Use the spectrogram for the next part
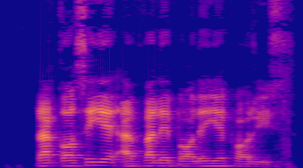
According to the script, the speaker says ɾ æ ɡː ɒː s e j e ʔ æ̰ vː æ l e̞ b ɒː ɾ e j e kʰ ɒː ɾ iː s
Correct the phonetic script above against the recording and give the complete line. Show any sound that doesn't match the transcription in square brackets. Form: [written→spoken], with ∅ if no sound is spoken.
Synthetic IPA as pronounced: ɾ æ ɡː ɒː s e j e ʔ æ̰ vː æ l e̞ b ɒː [ɾ→l] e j e [kʰ→pʰ] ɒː ɾ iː s

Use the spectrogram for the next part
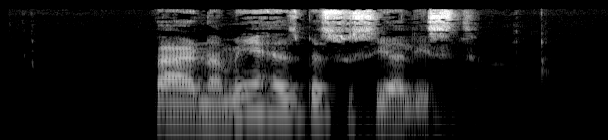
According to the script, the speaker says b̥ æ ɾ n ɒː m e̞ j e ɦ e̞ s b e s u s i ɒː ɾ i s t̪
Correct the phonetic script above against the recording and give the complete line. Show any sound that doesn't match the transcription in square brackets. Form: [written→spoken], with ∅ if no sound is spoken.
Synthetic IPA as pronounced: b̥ æ ɾ n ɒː m e̞ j e ɦ e̞ [s→z] b e s u s i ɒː [ɾ→l] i s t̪

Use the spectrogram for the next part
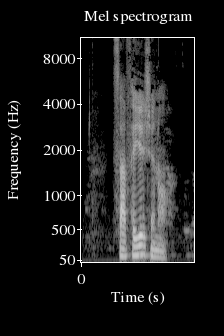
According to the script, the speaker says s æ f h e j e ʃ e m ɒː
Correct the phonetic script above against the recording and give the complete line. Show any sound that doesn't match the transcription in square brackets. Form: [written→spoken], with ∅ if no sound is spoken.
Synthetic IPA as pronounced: s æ f h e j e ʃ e [m→n] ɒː

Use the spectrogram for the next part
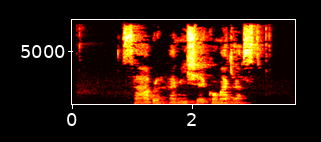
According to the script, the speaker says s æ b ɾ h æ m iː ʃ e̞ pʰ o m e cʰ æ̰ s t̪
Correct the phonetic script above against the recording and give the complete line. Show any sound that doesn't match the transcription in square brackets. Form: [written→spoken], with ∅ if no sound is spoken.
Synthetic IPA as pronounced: s æ b ɾ h æ m iː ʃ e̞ [pʰ→kʰ] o m [e→æ] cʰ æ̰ s t̪

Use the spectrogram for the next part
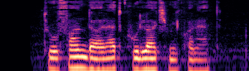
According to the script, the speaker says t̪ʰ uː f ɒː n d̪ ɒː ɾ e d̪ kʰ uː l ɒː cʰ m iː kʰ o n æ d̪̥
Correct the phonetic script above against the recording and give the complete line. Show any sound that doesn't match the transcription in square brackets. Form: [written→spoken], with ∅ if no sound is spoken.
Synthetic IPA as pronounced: t̪ʰ uː f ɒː n d̪ ɒː ɾ [e→æ] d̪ kʰ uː l ɒː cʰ m iː kʰ o n æ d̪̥

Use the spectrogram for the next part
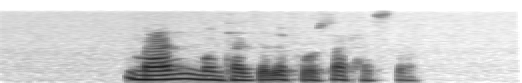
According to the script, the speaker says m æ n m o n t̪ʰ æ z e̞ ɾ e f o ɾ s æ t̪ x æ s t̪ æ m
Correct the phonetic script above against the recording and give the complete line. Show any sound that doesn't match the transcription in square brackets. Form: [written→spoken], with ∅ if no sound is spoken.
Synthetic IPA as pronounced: m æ n m o n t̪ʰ æ z e̞ ɾ e f o ɾ s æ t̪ [x→h] æ s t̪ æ m

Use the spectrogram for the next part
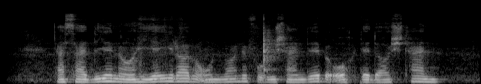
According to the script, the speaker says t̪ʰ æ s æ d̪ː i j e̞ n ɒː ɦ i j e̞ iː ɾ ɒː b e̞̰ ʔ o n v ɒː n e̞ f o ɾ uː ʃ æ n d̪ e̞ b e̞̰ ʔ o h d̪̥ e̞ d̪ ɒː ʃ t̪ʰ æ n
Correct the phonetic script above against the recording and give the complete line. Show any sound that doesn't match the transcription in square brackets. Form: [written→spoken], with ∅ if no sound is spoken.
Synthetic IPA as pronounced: t̪ʰ æ s æ d̪ː i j e̞ n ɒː ɦ i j e̞ iː ɾ ɒː b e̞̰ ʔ o n v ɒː n e̞ f o ɾ uː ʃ æ n d̪ e̞ b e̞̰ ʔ o h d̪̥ e̞ d̪ ɒː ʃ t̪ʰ æ n

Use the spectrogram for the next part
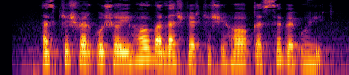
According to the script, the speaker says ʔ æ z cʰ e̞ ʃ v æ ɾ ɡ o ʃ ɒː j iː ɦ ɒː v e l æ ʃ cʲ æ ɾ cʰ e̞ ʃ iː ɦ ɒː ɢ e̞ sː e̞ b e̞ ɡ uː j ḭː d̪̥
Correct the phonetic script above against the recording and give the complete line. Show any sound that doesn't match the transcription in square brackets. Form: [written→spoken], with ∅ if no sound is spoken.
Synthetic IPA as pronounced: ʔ æ z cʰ e̞ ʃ v æ ɾ ɡ o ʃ ɒː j iː ɦ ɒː v [e→æ] l æ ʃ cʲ æ ɾ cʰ e̞ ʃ iː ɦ ɒː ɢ e̞ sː e̞ b e̞ ɡ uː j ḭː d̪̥

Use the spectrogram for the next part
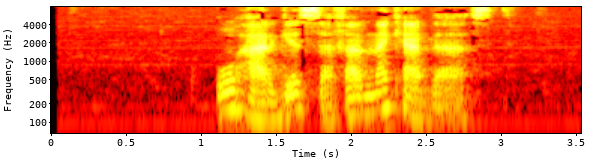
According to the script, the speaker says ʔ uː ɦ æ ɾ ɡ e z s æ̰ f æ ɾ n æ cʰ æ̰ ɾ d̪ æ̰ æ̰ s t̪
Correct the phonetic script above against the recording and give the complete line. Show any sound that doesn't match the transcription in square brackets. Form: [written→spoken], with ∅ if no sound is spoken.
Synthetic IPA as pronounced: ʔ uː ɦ æ ɾ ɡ e z s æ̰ f æ ɾ n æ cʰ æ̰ ɾ d̪ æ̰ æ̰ s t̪

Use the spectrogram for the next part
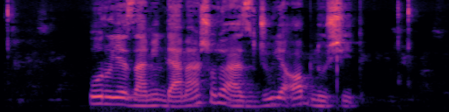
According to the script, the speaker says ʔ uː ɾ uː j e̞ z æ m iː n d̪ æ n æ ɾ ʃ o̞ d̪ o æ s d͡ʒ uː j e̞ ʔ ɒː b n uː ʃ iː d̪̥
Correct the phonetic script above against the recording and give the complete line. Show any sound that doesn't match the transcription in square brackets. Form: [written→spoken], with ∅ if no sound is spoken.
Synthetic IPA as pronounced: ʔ uː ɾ uː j e̞ z æ m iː n d̪ æ [n→m] æ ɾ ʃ o̞ d̪ o æ [s→z] d͡ʒ uː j e̞ ʔ ɒː b n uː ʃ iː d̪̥

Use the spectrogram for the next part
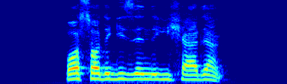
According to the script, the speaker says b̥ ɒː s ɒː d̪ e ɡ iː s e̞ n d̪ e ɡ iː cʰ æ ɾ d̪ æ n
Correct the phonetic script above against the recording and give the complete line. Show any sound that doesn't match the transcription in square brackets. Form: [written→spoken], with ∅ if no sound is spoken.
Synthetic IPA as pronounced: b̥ ɒː s ɒː d̪ e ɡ iː [s→z] e̞ n d̪ e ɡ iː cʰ æ ɾ d̪ æ n

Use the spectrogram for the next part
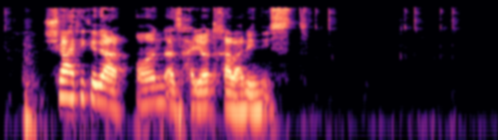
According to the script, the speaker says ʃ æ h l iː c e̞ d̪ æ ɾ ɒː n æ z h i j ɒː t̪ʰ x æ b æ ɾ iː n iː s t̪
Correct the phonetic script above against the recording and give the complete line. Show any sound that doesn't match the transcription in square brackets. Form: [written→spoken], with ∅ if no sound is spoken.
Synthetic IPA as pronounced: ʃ æ h [l→ɾ] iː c e̞ d̪ æ ɾ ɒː n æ z h [i→æ] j ɒː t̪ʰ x æ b æ ɾ iː n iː s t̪

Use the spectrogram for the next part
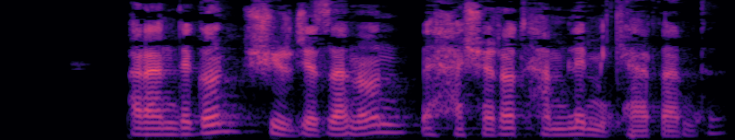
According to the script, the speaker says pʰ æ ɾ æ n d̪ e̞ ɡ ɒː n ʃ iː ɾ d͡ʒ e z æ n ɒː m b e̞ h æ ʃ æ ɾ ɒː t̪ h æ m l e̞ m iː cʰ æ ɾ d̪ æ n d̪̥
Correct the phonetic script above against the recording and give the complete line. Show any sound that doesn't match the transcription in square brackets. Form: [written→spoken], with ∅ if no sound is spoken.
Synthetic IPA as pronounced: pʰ æ ɾ æ n d̪ e̞ ɡ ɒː n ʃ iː ɾ d͡ʒ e z æ n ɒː [m→n] b e̞ h æ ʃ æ ɾ ɒː t̪ h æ m l e̞ m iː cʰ æ ɾ d̪ æ n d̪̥

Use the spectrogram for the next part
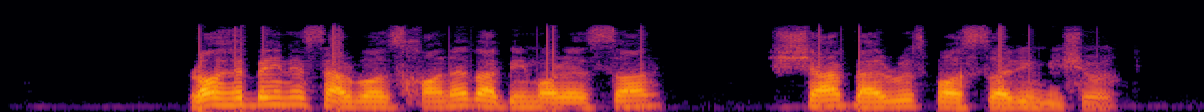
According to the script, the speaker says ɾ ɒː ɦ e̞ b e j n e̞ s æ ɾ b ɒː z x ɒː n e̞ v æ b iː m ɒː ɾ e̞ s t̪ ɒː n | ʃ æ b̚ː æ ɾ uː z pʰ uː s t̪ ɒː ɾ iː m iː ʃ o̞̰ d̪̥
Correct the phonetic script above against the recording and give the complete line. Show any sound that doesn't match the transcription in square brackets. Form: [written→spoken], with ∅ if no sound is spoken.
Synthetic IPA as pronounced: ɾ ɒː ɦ e̞ b e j n e̞ s æ ɾ b ɒː z x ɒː n e̞ v æ b iː m ɒː ɾ e̞ s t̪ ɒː n | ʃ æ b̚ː æ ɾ uː z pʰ [uː→ɒː] s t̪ ɒː ɾ iː m iː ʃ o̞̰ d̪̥

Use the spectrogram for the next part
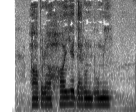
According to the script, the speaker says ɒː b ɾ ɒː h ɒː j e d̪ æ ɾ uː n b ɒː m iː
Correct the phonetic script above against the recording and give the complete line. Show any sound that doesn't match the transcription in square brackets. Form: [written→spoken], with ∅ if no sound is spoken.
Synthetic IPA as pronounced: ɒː b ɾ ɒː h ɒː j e d̪ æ ɾ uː n b [ɒː→uː] m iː

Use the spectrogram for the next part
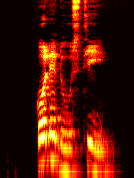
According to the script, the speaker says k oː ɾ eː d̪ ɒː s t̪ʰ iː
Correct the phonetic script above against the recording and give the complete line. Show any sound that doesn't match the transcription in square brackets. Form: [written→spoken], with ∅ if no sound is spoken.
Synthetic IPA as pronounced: k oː [ɾ→l] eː d̪ [ɒː→uː] s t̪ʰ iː

